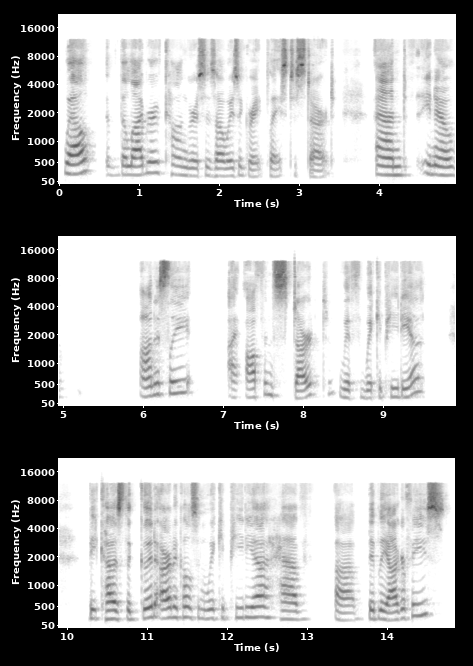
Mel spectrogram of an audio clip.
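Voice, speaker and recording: Older lady chatting on a webcam from her living room, mellow voice, keeps restarting sentences. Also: mid-range voice, unhurried. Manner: chatty, animated storytelling with restarts. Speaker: guest author. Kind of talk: casual interview chat. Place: living room with brick wall. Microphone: video call webcam.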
